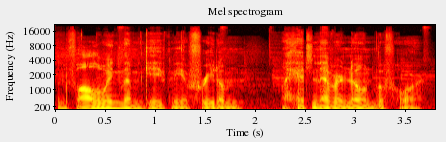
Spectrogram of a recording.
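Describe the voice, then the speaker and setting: Mafia boss, played by a male actor: very low, dark, coaxing and possessive, for intimate ASMR roleplay. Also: flat delivery, faint music behind. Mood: brooding, commanding. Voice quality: low, gravelly murmur. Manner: deliberate, coaxing, philosophizing.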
